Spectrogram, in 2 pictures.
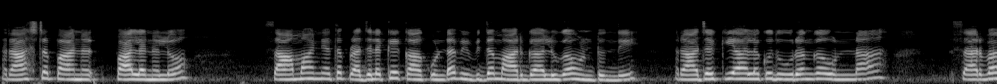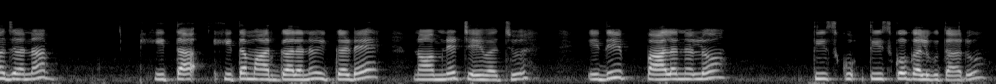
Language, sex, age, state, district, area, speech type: Telugu, female, 18-30, Telangana, Narayanpet, rural, spontaneous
